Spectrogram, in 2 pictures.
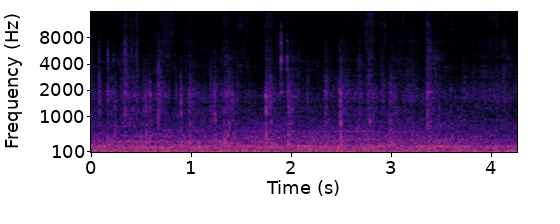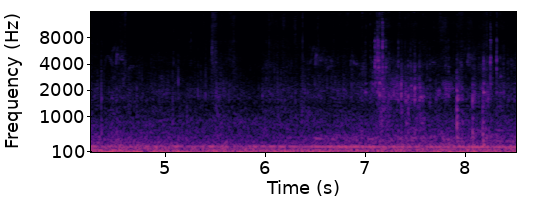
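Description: Ostriches pecking feed from a hand-held plastic bowl and fence-mounted feed cups: irregular sharp clacks of beaks striking the containers, over a steady low rumble.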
